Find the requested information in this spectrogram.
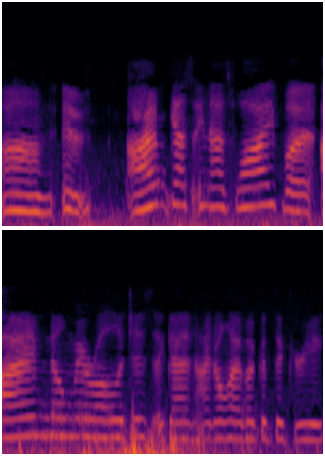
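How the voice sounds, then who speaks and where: A woman with a high pitch speaks at a fairly slow pace over noticeable background noise. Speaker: amateur weather vlogger. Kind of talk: casual vlog commentary. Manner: halting, many fillers.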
